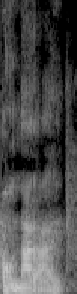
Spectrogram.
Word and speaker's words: Nani: My nickname is Nani, pronounced not I.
